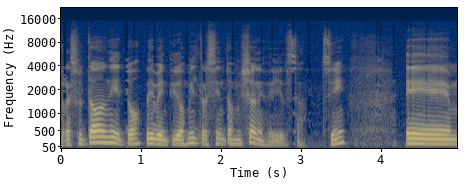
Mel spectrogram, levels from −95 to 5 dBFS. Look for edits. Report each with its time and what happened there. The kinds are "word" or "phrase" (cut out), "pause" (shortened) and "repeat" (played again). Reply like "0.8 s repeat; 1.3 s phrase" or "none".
1.1 s word; 3.1 s pause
